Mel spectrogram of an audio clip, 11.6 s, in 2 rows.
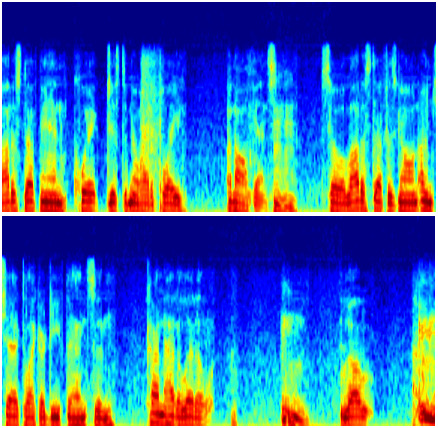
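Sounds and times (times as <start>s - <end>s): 
speech: 0.0s - 11.5s
person with sinus trouble and allergies clearing throat: 3.6s - 4.0s, 8.8s - 9.9s, 11.2s - 11.5s.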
